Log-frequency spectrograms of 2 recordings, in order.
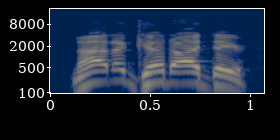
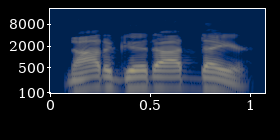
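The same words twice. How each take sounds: First: Not a good idea said higher with more push; stronger warning. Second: Said in the usual way. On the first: Shown as a demonstration. Repeating his warning to listeners, with more force. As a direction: press the warning home. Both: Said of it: "repeated with emphasis".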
